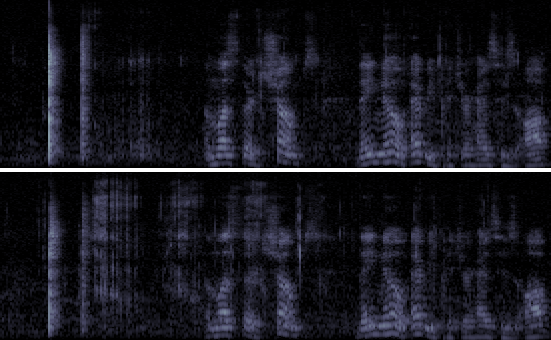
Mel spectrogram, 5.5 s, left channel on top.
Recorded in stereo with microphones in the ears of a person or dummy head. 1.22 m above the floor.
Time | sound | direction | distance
0.5 | a dropped coin | 55° left (ahead or behind) | 0.9 m
2.0 | a man speaking | 80° left | 4.5 m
